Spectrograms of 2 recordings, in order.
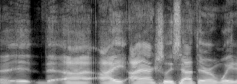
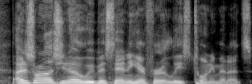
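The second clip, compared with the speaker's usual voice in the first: ordinary delivery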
